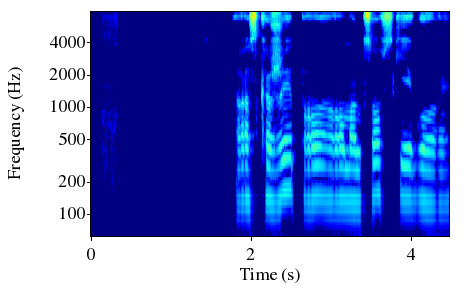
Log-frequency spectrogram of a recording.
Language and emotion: Russian, neutral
